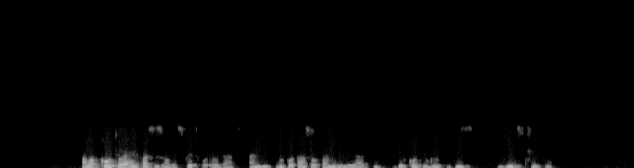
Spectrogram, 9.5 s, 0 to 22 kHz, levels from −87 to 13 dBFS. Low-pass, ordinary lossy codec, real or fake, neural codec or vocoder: 5.4 kHz; none; real; none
